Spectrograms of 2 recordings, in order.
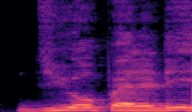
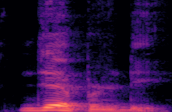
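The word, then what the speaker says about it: jeopardy: इट्स लेपर्ड लेपर्ड एंड इट्स नॉट जिओ पैरोडी इट्स जे पडी now country enough and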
